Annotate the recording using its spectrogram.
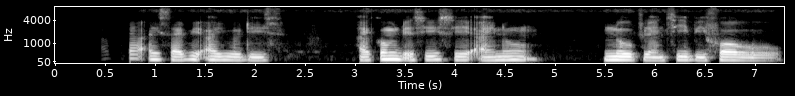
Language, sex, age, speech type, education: Nigerian Pidgin, male, 15-29, spontaneous, tertiary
